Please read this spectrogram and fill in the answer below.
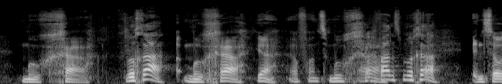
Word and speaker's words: Mucha: it'll be argued both themes so it's alphonse mucha o rect prints but I think you're probably right um yeah you know I used to say ha but he's not Hispanic he's check and so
